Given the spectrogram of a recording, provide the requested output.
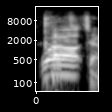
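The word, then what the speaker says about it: Kutztown: Well, I may have been I may have mispronounced it. It's Cudstown.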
